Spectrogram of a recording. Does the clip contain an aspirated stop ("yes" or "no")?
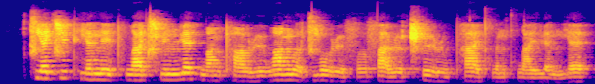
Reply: yes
